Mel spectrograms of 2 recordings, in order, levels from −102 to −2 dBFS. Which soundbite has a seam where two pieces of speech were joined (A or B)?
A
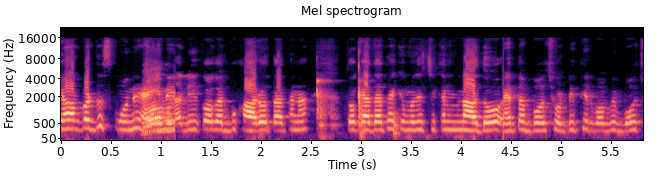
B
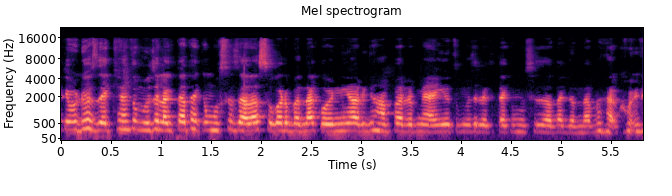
A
